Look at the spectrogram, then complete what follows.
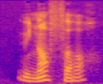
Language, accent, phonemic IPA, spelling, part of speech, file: French, France, /ɑ̃.fɔʁ/, amphore, noun, Fr-amphore.ogg
- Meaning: amphora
